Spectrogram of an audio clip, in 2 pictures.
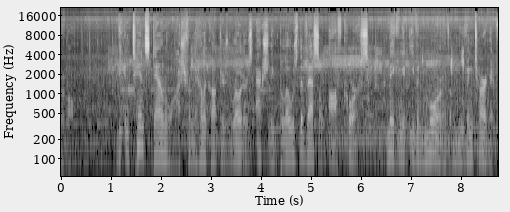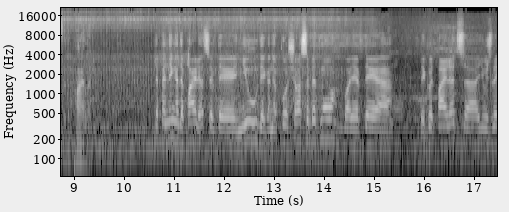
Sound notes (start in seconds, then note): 7.2 voiceover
